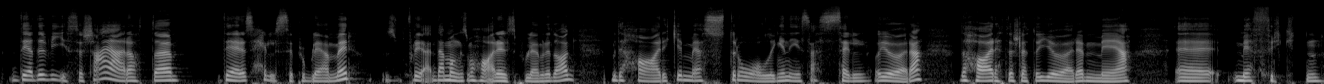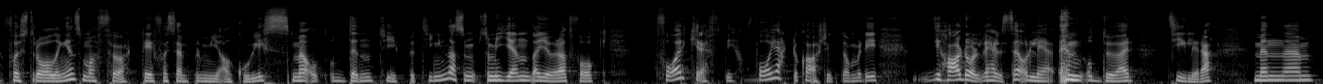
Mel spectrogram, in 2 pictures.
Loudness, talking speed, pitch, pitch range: -30 LUFS, 185 wpm, 170 Hz, 155-190 Hz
